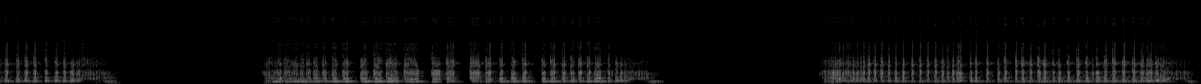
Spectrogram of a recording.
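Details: Very heavy snoring from a Chinese man, described as the loudest snore in the world: loud, rough, fluttering snores in long bursts with silent gaps between them.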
